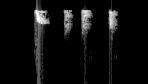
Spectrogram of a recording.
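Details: Female chestnut-bellied seed finch calling persistently: four short, harsh, noisy notes spaced about a third of a second apart, with nothing else heard in between.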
